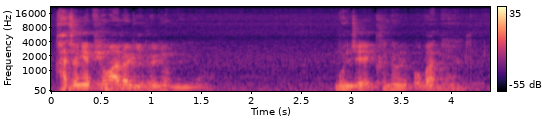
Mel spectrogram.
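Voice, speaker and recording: A male pastor delivers an animated sermon, mixing preaching with storytelling. His voice is mellow and dark, heard in an echoey church sanctuary with a faint hiss behind it. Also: medium pitch, brisk, highs cut off. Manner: animated storytelling with repeated calls of faith.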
